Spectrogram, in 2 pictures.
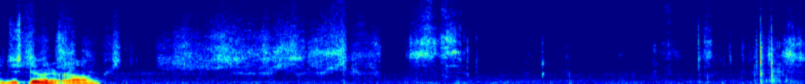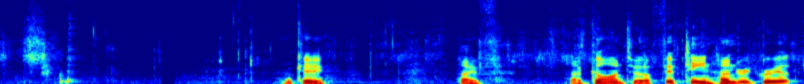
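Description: A metal dial face is rubbed on wet sandpaper.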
